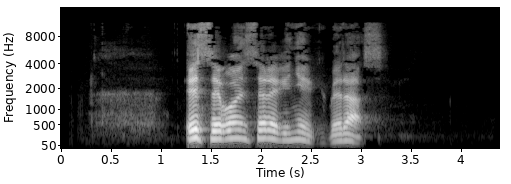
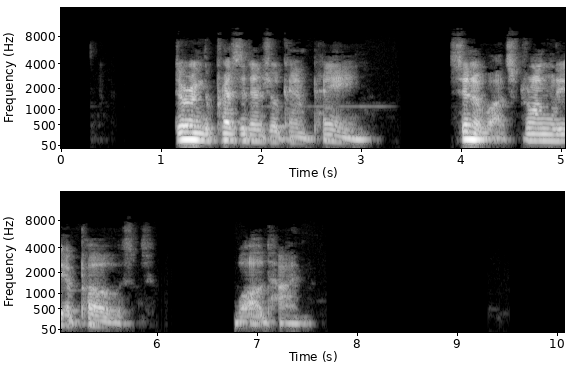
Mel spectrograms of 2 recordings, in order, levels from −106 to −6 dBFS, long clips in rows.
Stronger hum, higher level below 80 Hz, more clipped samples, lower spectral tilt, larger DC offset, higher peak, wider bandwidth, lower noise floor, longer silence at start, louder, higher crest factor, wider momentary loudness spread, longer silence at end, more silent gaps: neither; second, -78 dBFS vs -68 dBFS; neither; second, -5.5 dB/octave vs -8 dB/octave; neither; about the same, -4 dBFS vs -4 dBFS; first, 11.5 kHz vs 7.2 kHz; about the same, under -90 dBFS vs under -90 dBFS; about the same, 1.25 s vs 1.15 s; about the same, -24 LUFS vs -23 LUFS; about the same, 22 dB vs 22 dB; second, 15 LU vs 20 LU; second, 1.4 s vs 2.65 s; second, none vs 3.39-3.89 s, 6.14-6.77 s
